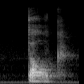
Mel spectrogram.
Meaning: 1. talc (soft, fine-grained mineral used in talcum powder) 2. alternative form of talg (“tallow”)
- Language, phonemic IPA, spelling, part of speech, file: Dutch, /tɑlk/, talk, noun, Nl-talk.ogg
